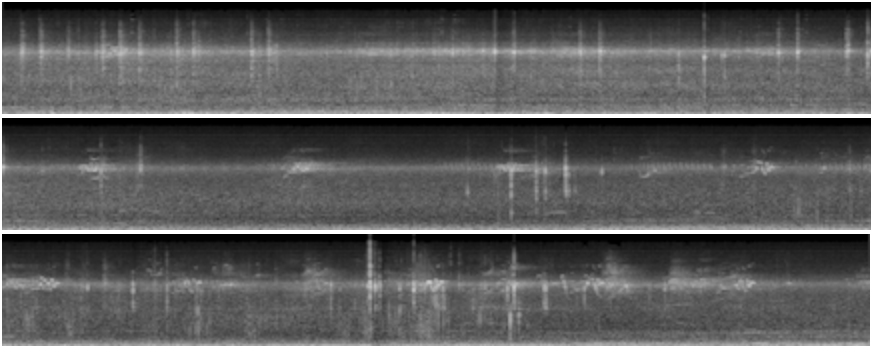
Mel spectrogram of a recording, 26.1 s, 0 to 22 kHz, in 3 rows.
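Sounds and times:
electric locomotive whine: 0.0 - 26.0
low rumble: 0.0 - 26.0
wheels clicking over rail joints: 0.0 - 26.0.

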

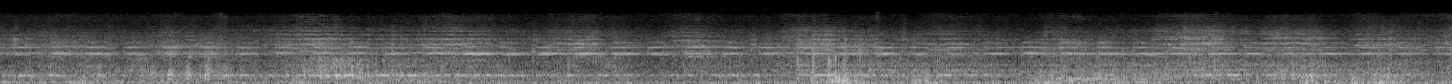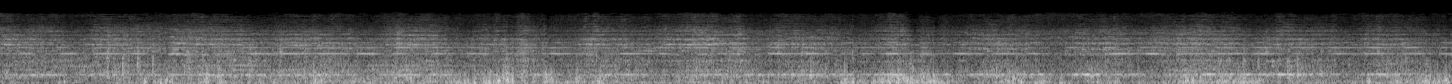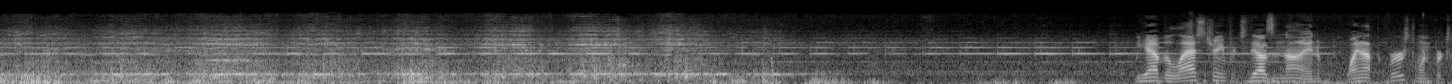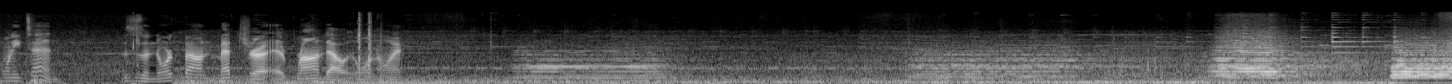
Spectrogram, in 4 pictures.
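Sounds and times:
freight train wheels clattering: 0.0 - 37.9
crossing bell ringing tones: 0.0 - 58.0.

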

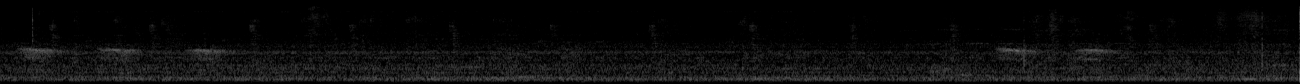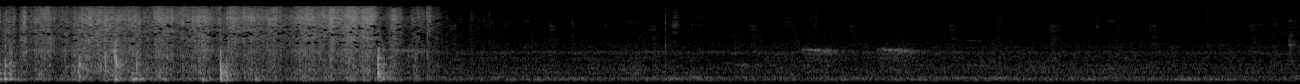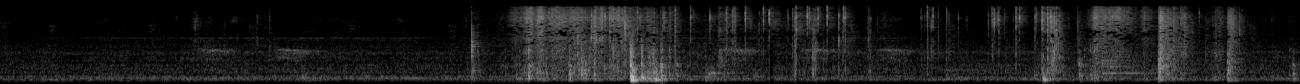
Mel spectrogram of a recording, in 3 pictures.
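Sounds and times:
plastic wrapping crinkling: 13.0 - 17.5, 31.0 - 38.6.

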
